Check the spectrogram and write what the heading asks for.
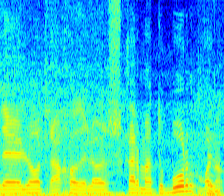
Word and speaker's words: Karma to Burn: Karma to Burn.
